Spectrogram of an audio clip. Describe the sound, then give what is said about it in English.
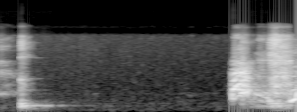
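A single sharp, explosive sneeze with a brief trailing rasp, followed by about two seconds of silence before a person starts talking again. “Excuse me.”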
